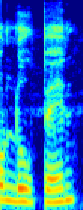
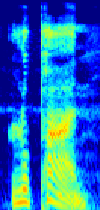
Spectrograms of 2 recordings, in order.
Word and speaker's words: Lupin: of lupon now i was calling the show lupin because you know i didn't know it i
